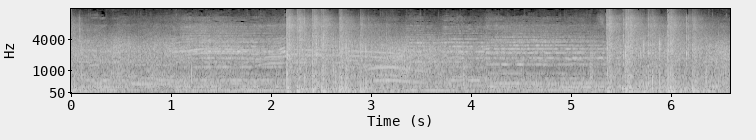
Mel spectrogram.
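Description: Aerial fireworks shells bursting in quick clusters of bangs, twice: about 2 seconds in and again about 5 and a half seconds in. Music plays steadily throughout.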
